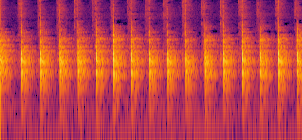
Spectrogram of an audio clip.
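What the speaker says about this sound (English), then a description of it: "take my garlic. I just want to slice it real fast." Garlic cloves sliced fast with the tip of a knife on a cutting board: a steady run of about sixteen crisp, evenly spaced taps, close and clear, with no voices.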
